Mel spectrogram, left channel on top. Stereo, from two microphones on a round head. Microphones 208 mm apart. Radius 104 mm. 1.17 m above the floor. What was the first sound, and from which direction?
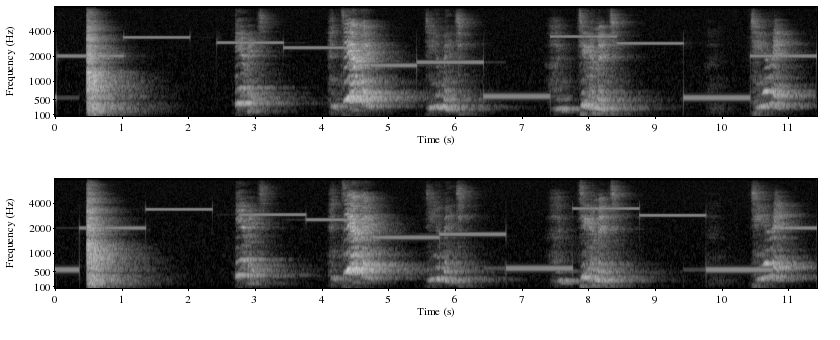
A door slam, 20° left (ahead or behind).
